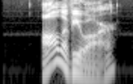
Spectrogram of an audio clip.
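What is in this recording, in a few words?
all Of You Are, english, male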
